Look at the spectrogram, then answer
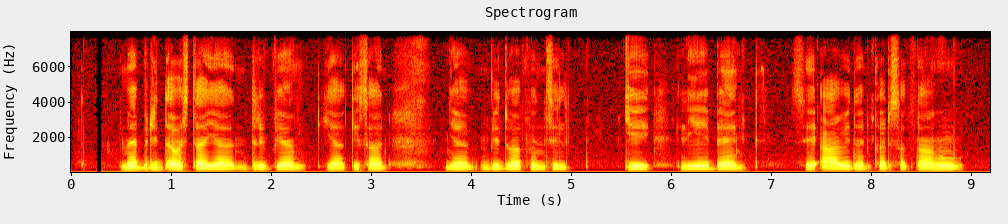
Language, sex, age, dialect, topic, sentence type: Hindi, male, 18-24, Garhwali, banking, question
